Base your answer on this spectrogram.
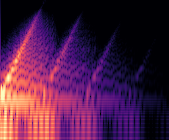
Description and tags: wah synth sound mad with Alsa Modular Synth
wah, synth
